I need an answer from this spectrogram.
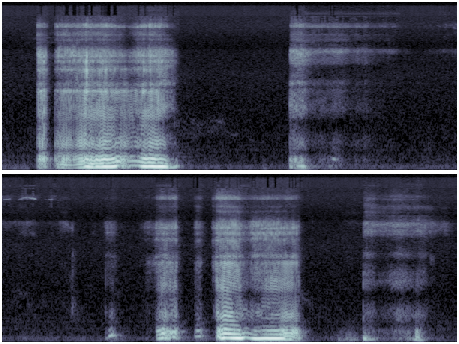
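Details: Sleeping puppy snoring indoors: harsh, low rumbling snores in bursts of one to two seconds, separated by quiet pauses, some short and faint, with the loudest snores near the start and around the eighth to tenth second.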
